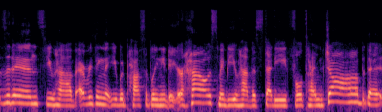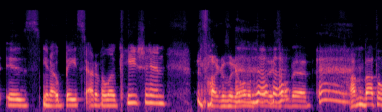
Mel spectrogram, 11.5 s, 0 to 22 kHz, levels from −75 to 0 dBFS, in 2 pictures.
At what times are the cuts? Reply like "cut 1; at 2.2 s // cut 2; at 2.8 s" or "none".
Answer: cut 1; at 8.6 s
